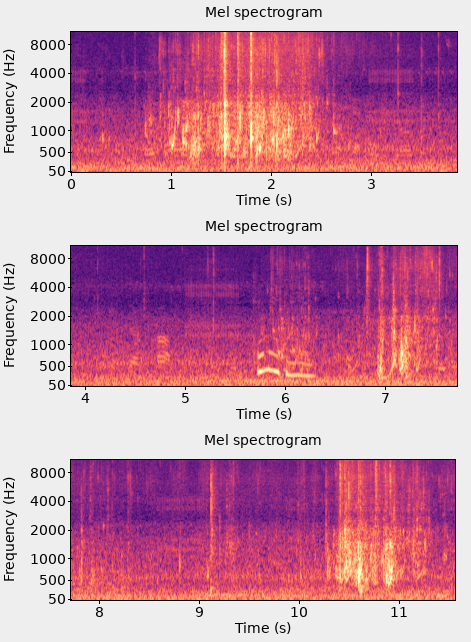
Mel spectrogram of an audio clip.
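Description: A fish splashes and thrashes at the water's surface close by.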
